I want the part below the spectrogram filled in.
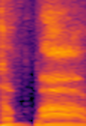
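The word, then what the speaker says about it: אבא: We know that that's a ba right there. That's clear as a va. A, but it's pronounced aba.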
